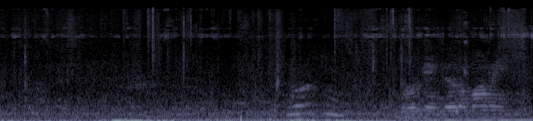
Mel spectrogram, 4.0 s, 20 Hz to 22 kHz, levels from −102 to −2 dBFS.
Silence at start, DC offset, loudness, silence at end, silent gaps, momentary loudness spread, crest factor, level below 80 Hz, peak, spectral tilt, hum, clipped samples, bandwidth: 0 s; under 0.1%; -61 LUFS; 0 s; none; 7 LU; 14 dB; -58 dBFS; -40 dBFS; -4.5 dB/octave; none; under 0.1%; 16.5 kHz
